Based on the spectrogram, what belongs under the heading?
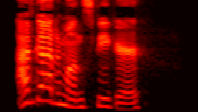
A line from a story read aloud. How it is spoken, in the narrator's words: Pete calls out, cheerfully unrepentant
